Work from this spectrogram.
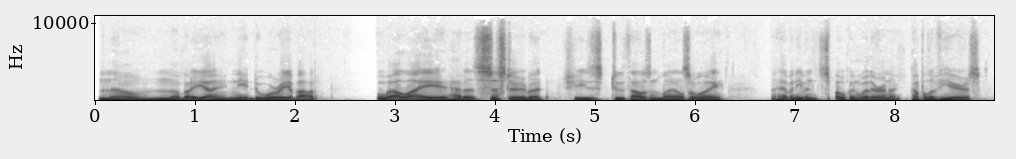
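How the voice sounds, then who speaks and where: A man reads as a weary newspaperman in a storybook tale. He is stubborn and a little defensive, with a dark, soft-edged tone. The recording is close and dry. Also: low-pitched, fairly quick, dry recording, voice pushed down, close to an everyday voice. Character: proud, weary male newspaperman, uneasy yet stubborn.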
